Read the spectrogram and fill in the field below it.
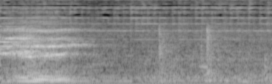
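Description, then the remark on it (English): A train's emergency alarm bell, pulled by someone aboard a train stopped in the pitch dark, rings loudly for about half a second, then its ringing fades away, leaving a few faint clatters and knocks in the background. “What are you doing, pulling alarm?”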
